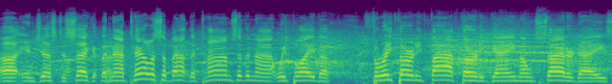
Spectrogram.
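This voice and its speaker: A man's raised, projected voice, high-pitched and fairly even in intonation, at a moderate pace in an American accent, with noticeable background noise. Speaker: play-by-play broadcaster. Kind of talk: live sports commentary with interview. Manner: emotional, screaming during plays.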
